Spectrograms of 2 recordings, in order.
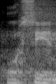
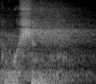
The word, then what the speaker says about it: Ossian: This is called Ossian, or Ossian as it's often called, but I think the Gaelic pronunciation is more like Ossian.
